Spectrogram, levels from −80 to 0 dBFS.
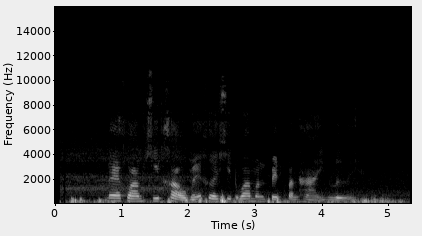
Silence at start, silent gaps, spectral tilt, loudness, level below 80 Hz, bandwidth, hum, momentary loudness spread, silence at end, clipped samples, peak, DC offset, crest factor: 0.15 s; none; -7.5 dB/octave; -33 LUFS; -62 dBFS; 11 kHz; none; 15 LU; 0.1 s; under 0.1%; -8 dBFS; under 0.1%; 26 dB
